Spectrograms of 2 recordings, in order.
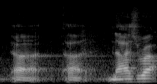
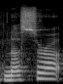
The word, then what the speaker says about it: Nasra: We will now go to Najra Ali. Yes. And I hope I'm pronouncing that correctly.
